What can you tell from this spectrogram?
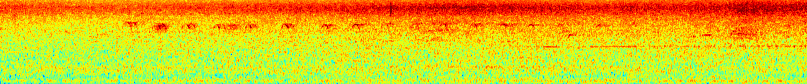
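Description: Steady outdoor background hiss of wind and leaves. From about a second in until midway there is a faint run of short, high chirps, about three a second.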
